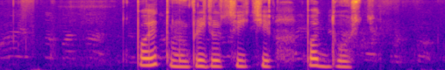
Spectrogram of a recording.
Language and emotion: Russian, sad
